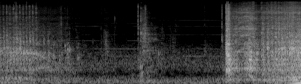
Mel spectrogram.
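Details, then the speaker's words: Previously non-running Combo van after repairs, starting after long cranking: short starter whir, catches at once and settles to a smooth even idle, no smoke; clean normal start. "That sounds perfect. Smooth. We've got no smoke either."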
